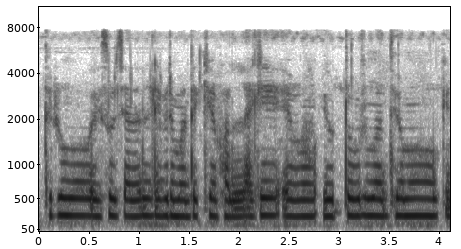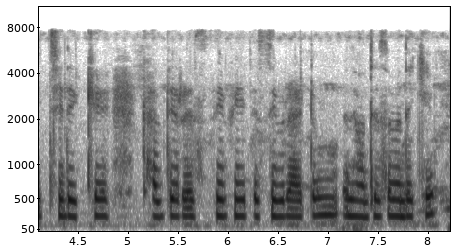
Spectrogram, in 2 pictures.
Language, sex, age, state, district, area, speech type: Odia, female, 18-30, Odisha, Jagatsinghpur, rural, spontaneous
